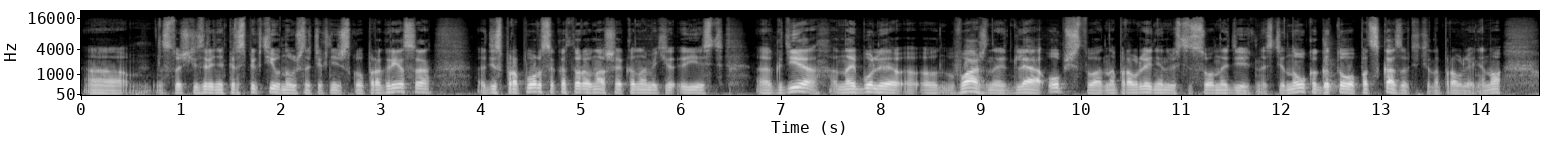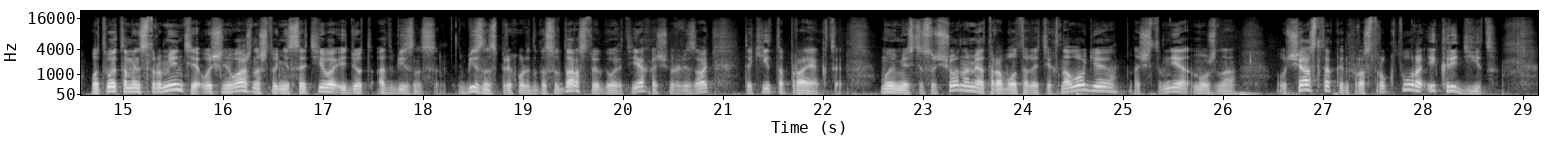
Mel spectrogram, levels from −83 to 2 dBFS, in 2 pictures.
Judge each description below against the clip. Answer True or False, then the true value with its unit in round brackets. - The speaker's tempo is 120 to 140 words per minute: True (125 wpm)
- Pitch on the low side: True (110 Hz)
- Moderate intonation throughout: True (4.3 semitones)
